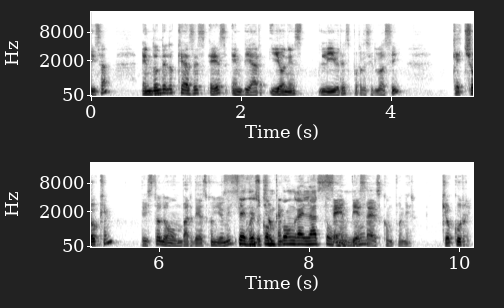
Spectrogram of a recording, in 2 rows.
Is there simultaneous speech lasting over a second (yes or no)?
yes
